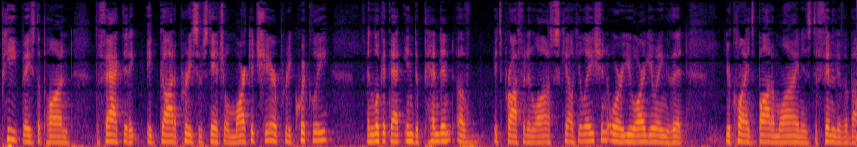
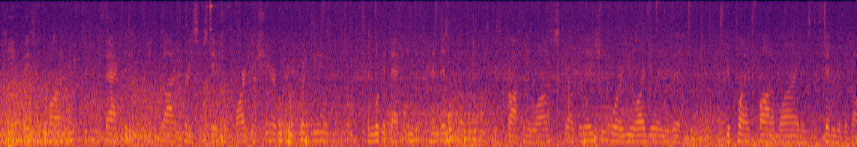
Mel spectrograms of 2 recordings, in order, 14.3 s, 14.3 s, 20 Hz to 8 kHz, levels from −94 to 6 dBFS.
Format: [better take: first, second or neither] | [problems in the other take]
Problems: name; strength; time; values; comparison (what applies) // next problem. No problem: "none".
first | background sound (Thunder / Rain); 3 dB above the speech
